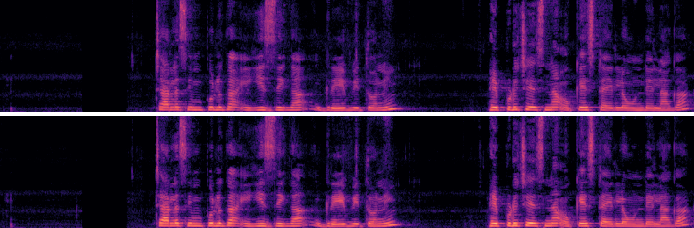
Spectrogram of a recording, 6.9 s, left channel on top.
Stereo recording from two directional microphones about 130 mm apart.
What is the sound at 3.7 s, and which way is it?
A woman's voice, 20° right (ahead or behind).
